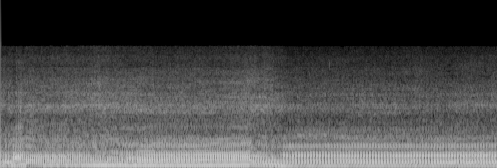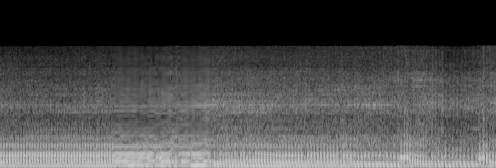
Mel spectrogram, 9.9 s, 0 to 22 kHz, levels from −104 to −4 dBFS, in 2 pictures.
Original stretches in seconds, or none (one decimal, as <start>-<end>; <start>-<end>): 0.0-6.1; 7.1-9.9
